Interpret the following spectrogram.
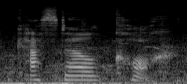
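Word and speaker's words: Castell Coch: He said the name of the next place that we're going, Castel Koch.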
